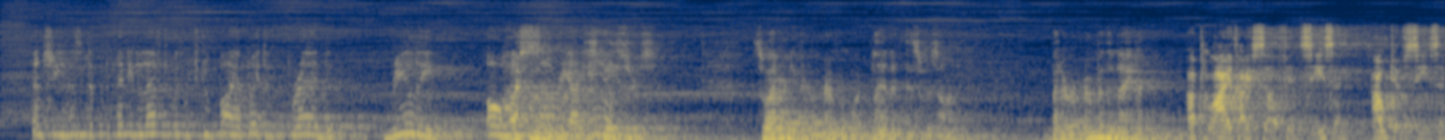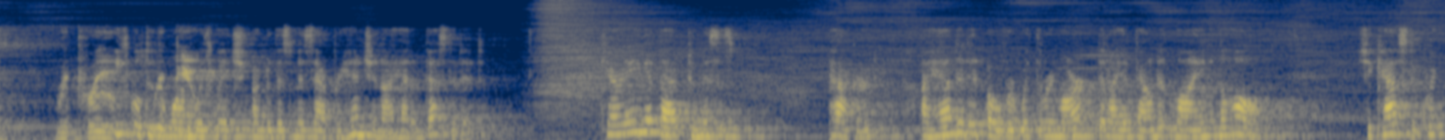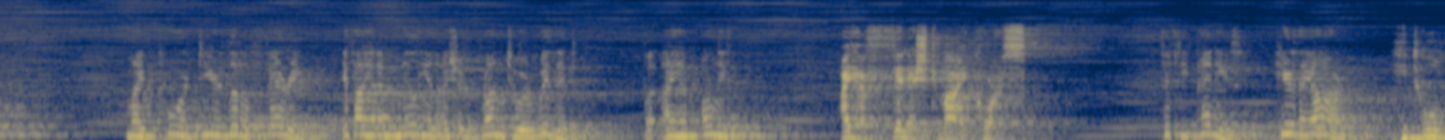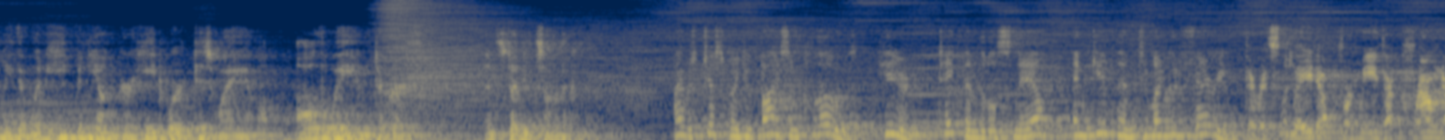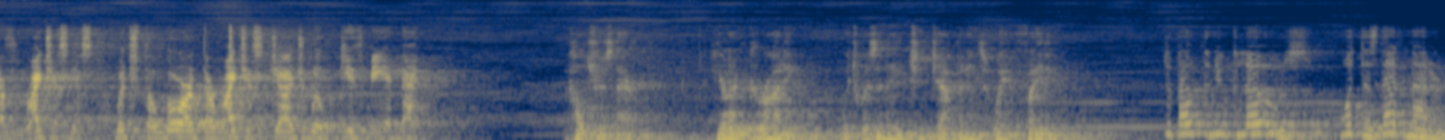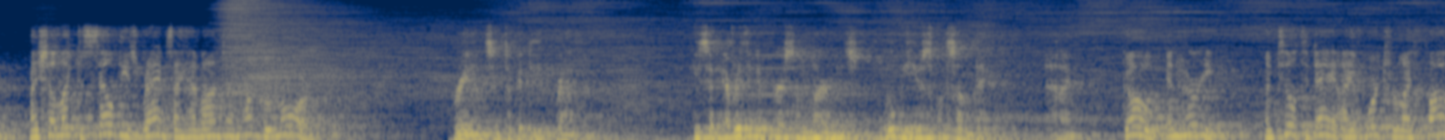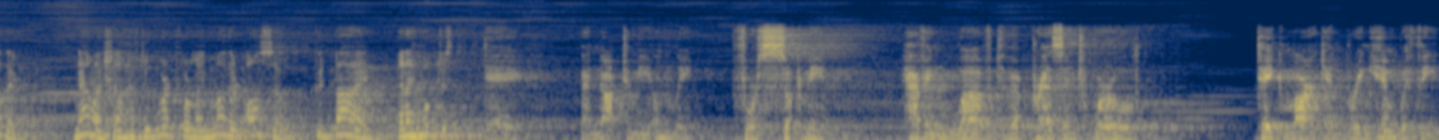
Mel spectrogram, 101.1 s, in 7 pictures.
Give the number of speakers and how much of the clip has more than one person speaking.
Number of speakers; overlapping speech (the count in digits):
4, about 3%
